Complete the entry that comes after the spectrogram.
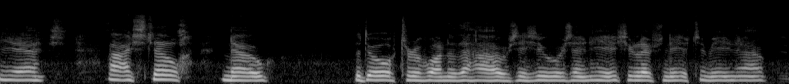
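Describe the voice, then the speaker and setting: In a Potteries accent, the voice moves at a fairly slow pace with a dark, mellow tone and monotone, flat intonation. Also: woman, medium pitch for a woman. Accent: Potteries (North Staffordshire) English. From Tunstall, Stoke-on-Trent, England. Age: 80s+. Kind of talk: reminiscing interview answer.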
